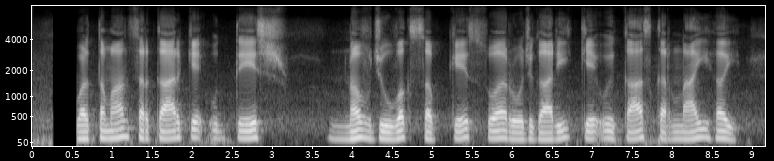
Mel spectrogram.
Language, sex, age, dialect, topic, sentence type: Magahi, male, 25-30, Western, banking, statement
